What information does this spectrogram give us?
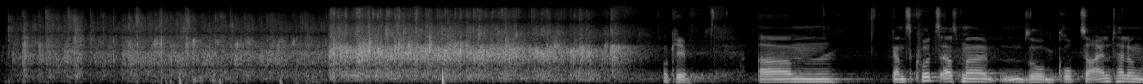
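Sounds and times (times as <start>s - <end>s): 
audience applause: 0.0s - 6.6s
speech: 6.6s - 11.4s.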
